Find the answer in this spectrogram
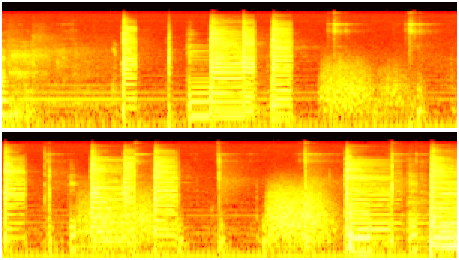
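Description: Acoustic guitar strummed in short, separate chords several times, with quiet gaps between them.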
